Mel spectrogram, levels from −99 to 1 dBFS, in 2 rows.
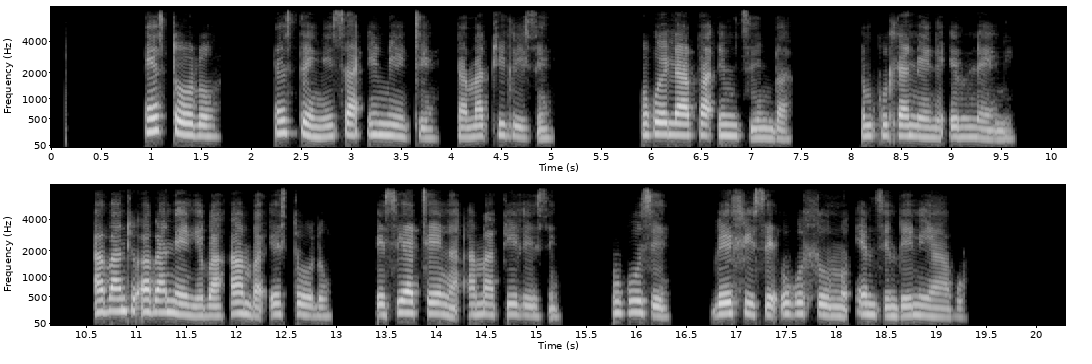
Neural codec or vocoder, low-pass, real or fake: codec, 44.1 kHz, 3.4 kbps, Pupu-Codec; 7.2 kHz; fake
